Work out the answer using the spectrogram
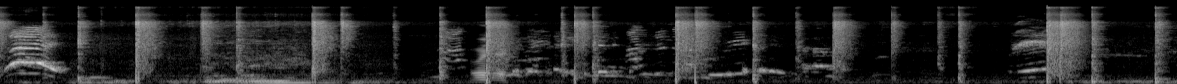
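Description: Fireworks going off: a rapid, irregular string of sharp bangs and cracks, sometimes several close together, from rockets and ground-fired tubes.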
